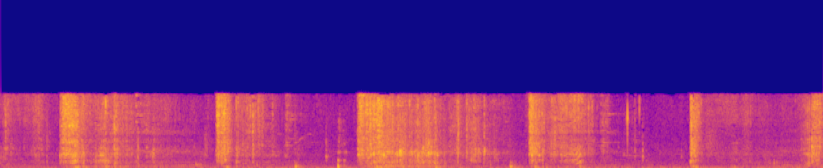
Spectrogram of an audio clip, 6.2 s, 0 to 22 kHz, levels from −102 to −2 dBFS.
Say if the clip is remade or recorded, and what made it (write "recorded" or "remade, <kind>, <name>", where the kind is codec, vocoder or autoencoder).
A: recorded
